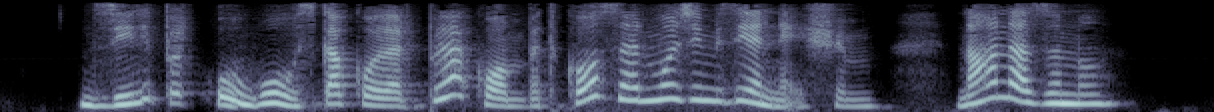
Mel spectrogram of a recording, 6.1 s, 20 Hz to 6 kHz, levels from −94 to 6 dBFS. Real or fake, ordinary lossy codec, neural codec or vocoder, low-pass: fake; MP3, 32 kbps; codec, 16 kHz, 0.5 kbps, X-Codec, HuBERT features, trained on LibriSpeech; 5.4 kHz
